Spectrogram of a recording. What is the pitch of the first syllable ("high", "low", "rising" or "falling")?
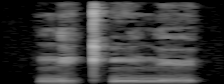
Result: high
